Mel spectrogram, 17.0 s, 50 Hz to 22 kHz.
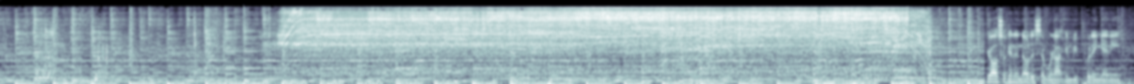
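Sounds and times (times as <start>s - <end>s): background music with steady beat: 0.0s - 17.0s
circular saw cutting wood: 4.0s - 14.2s.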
